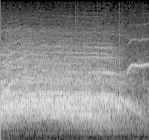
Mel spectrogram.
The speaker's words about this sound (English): Just give us a cheer if you are from Dublin. Give us a cheer if you're from not Dublin and have come to Dublin specially for the show.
